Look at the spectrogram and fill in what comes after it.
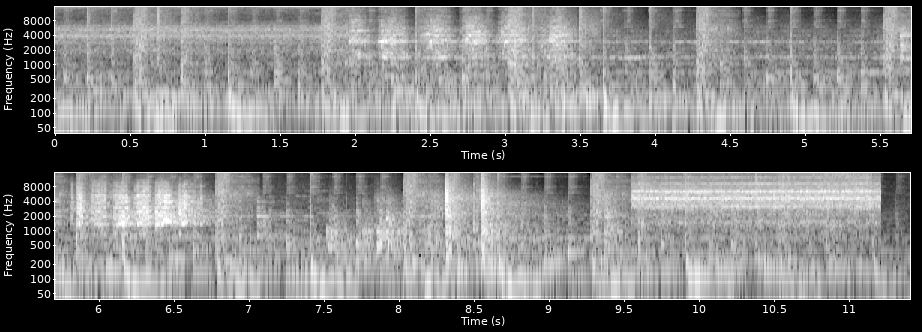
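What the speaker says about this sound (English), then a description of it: "A little bit of drilling and gluing things together." Hand drilling and fitting of parts for a tiny wood stove install in a campervan, heard close up as a busy mix of grinding, ratcheting and rasping mechanical noise with irregular bursts and clicks, steady throughout without talking.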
